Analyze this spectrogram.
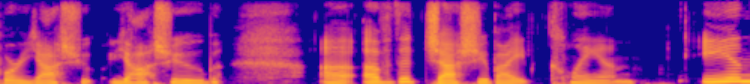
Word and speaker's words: Jashub: Usually it's a Y sound, Yob or Yashub, of the Jashubite clan.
